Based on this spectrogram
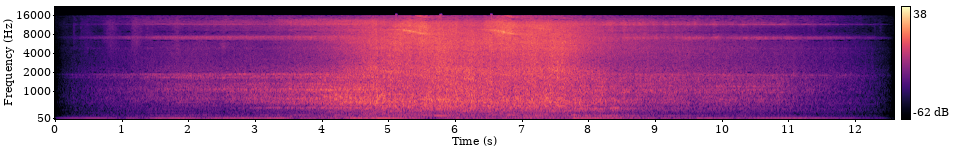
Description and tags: railway train passing 2
The sound of a fast train going through a station (recorded on the platform) from right to left - a diesel locomotive, I think
railway-train, passing, locomotive, train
